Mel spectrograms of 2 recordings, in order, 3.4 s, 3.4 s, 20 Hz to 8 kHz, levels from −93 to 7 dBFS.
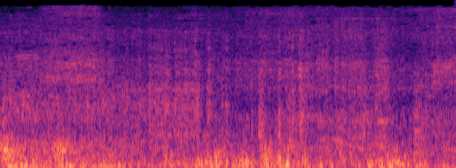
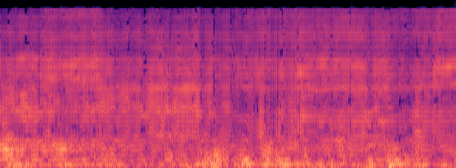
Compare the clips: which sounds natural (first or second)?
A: first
